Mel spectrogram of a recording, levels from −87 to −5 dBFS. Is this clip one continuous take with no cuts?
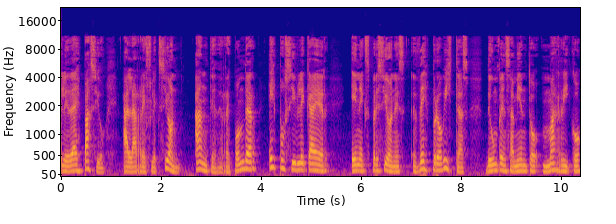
yes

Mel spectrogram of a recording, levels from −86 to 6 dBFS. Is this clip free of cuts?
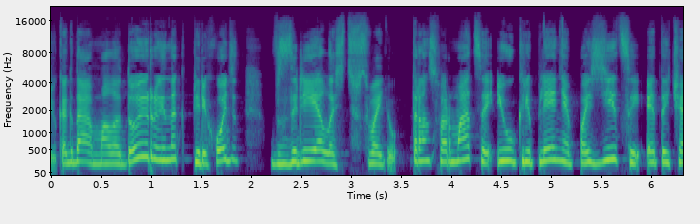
no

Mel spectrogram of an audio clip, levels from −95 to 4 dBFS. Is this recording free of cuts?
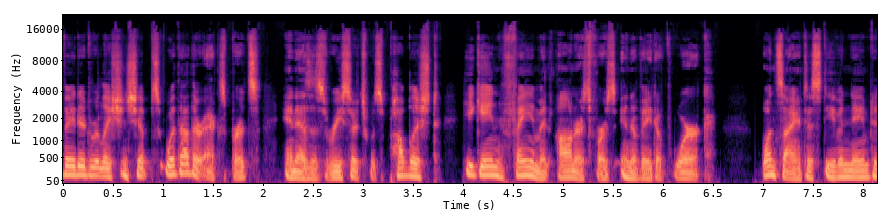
yes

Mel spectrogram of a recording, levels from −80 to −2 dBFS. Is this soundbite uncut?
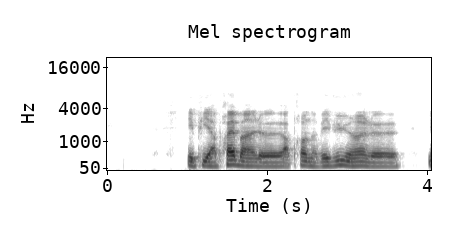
yes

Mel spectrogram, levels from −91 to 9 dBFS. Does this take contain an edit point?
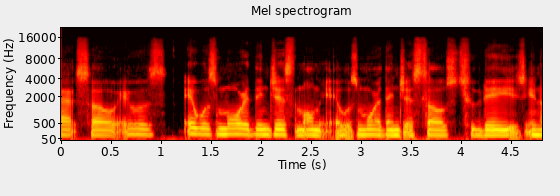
yes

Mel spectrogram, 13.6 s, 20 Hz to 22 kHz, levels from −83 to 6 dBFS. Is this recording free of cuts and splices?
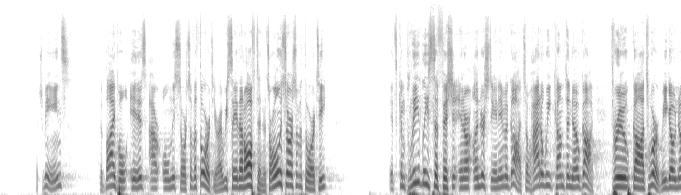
yes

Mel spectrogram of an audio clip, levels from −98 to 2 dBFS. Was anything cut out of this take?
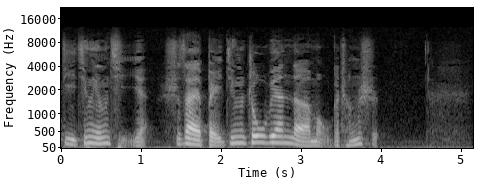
no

